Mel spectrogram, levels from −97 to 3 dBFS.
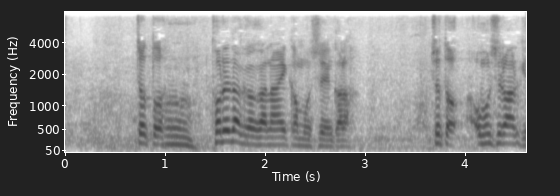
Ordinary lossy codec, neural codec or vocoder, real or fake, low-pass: none; none; real; 7.2 kHz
